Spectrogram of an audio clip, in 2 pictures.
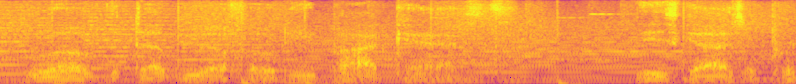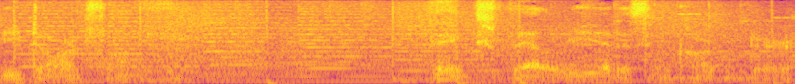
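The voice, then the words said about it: Wolverine character voice. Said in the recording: “in his Wolverine voice”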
